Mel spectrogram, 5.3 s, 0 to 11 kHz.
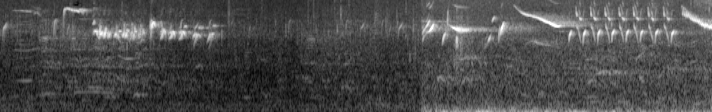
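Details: A European robin sings from an ornamental holly bush in a palace garden in Kensington Gardens, London, on a cold April day in 2016: high, thin, silvery phrases of quick trills and falling notes, over low city rumble and a narrating voice.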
